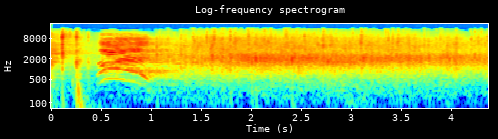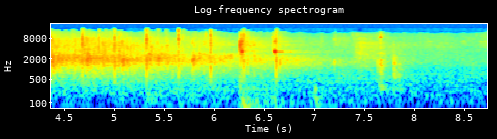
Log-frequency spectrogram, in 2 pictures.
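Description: A crowd applauds and cheers loudly in a large hall, then slowly fades.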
